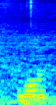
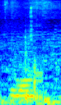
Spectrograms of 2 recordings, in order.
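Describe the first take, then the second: No difference in how they are said.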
